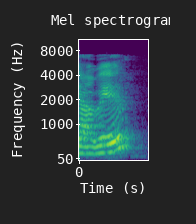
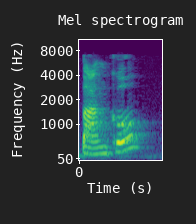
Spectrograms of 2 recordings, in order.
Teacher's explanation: En el caso de haber, esa B es un poquito más suave que en el caso de banco, y por eso tiene un símbolo diferente.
